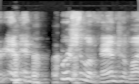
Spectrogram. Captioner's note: laugh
